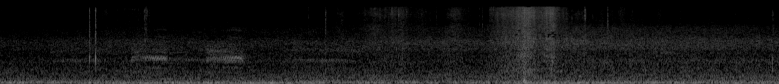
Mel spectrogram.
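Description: A bird calls outdoors, two short calls about a second and a half in and a fainter one a second later, over a steady low rumble. A brief rustle of handling comes about five seconds in.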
